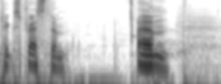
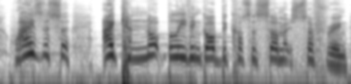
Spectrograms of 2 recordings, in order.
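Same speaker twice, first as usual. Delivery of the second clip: high-pitched, anguished plea, acted; crying out; 8 semitones higher, 4 dB louder than usual. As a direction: play someone crying out, pitch lifted. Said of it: "somebody who's crying out and saying".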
